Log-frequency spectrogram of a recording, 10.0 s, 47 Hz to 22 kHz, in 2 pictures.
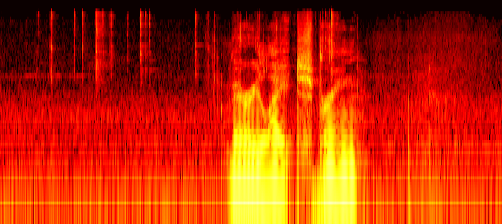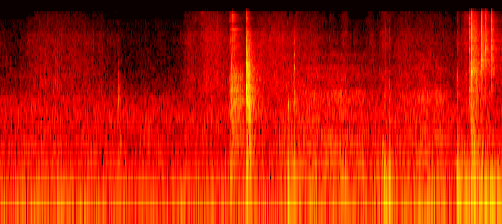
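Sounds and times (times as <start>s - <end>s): metal tweezers clicking on pins: 0.4s - 2.4s.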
